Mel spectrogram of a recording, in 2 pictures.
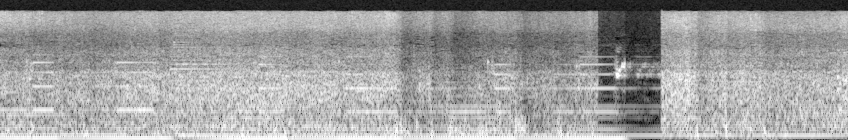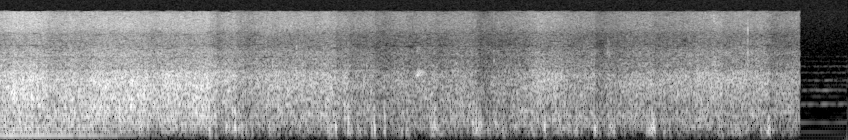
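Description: Wind on the microphone and sea wash from a sailboat under way. Background music runs under it for about the first three seconds and stops at an abrupt cut, after which the wind and water noise carries on more quietly.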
